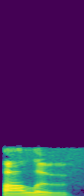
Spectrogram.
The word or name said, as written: olive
